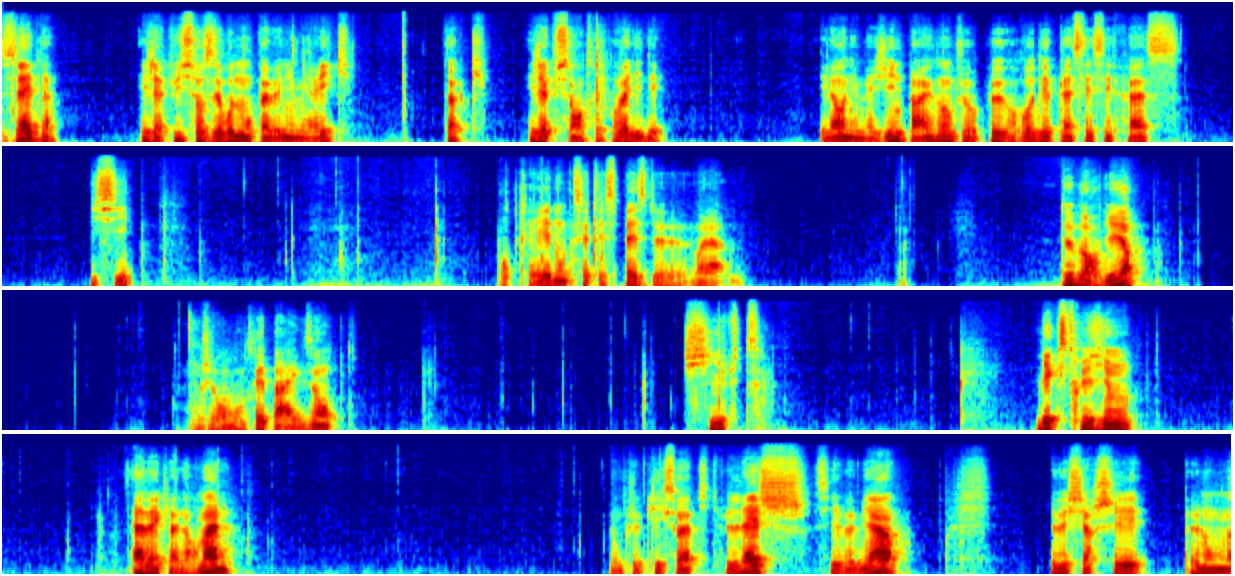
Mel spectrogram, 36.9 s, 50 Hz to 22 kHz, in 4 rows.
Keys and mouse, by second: 7.6-11.3 drag, 11.6 click, 11.9 middle click, 13.3 shift+middle click, 18.2 middle click, 19.4 click, 19.9-21.6 middle drag, 22.2 shift+middle click, 23.0 middle click, 23.6 shift+click, 23.8 middle click, 24.8 shift+click, 27.7 click, 28.7 click, 29.4 click, 29.8 click, 30.6 click, 32.6 click, 33.6 click, 34.1-36.9 drag.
